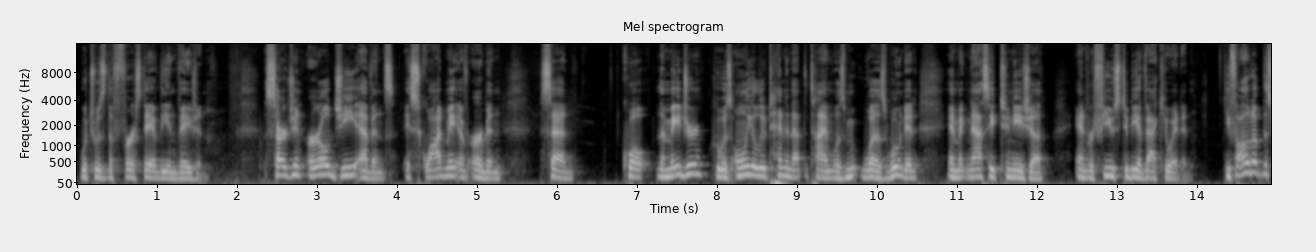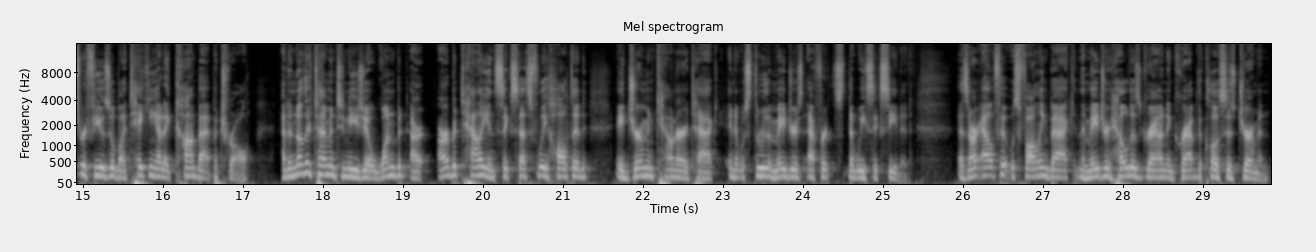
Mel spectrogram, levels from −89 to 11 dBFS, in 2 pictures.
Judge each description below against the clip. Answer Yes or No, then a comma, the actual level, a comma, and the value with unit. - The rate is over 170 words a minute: Yes, average, 185 wpm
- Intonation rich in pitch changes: No, average, 3.6 semitones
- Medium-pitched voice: Yes, medium, 155 Hz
